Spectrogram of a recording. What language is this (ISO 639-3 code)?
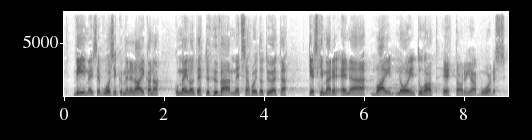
fin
